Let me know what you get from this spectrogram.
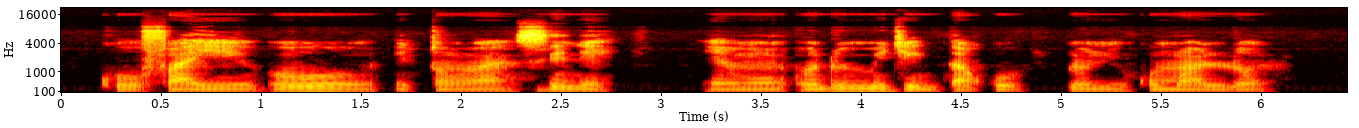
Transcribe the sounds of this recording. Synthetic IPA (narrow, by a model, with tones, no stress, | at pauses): kʰo˨fa˧˨je˧o˧wo˦i˨tɔ̃˧ɾa˦si˦lɛ˦˨ | ɛ˨w̃ɔ̃˧ʔo˧dũ˦mĩ˦d͡ʒi˦˨ɡ͡ba˨ko˨ | lo˦nĩ˦ko˦mãː˦˧˦lɔ˧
